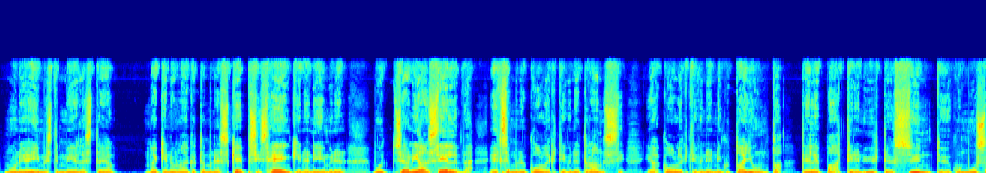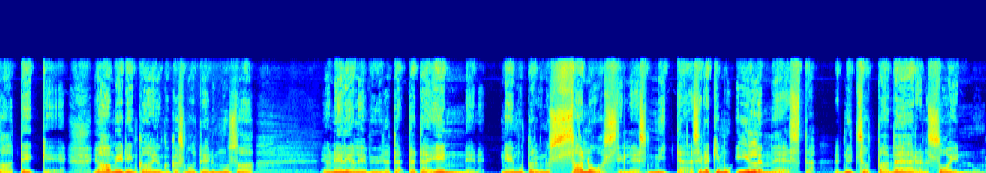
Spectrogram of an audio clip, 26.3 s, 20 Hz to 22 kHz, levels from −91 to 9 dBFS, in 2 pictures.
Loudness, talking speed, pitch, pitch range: -21 LUFS, 145 wpm, 85 Hz, 80-95 Hz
